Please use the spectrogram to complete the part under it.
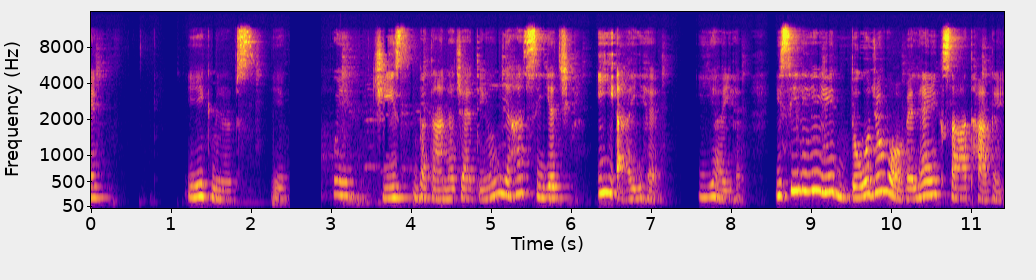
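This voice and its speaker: A woman with an Indian accent teaches English vocabulary at a slow, deliberate pace. She thinks aloud, asks rhetorical questions and corrects herself. Her voice rings in an echoey room. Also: mid-range voice, darkish tone. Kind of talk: slow classroom-style explanation mixing Hindi and English.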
